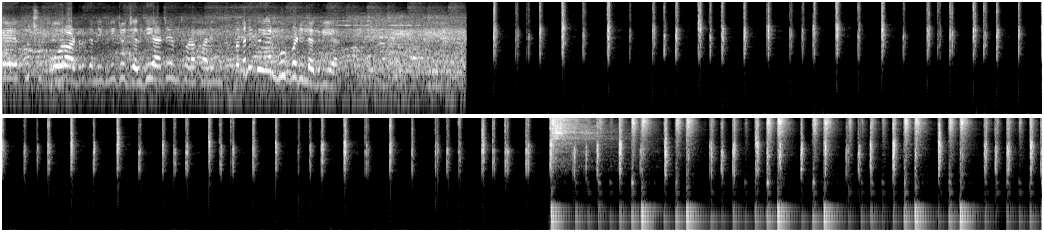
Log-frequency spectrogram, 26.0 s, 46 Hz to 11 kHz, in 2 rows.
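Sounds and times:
sharp dry percussive clicks: 6.2s - 26.0s.

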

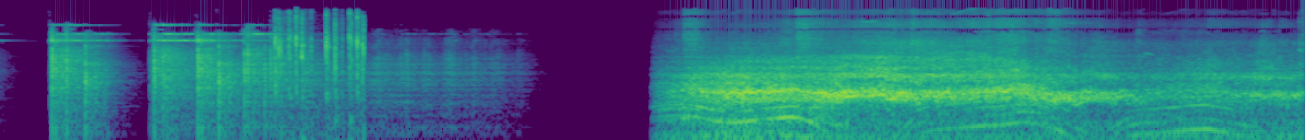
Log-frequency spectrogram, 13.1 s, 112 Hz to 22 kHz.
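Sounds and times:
engine revving: 6.6s - 13.0s.

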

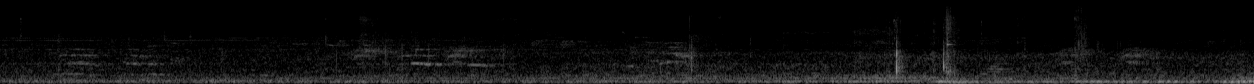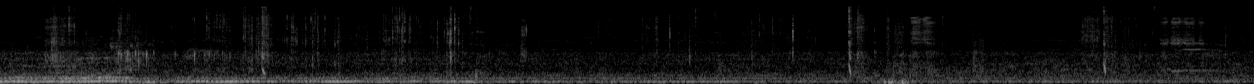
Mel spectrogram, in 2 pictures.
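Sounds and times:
cat crunching food: 13.4s - 18.0s.

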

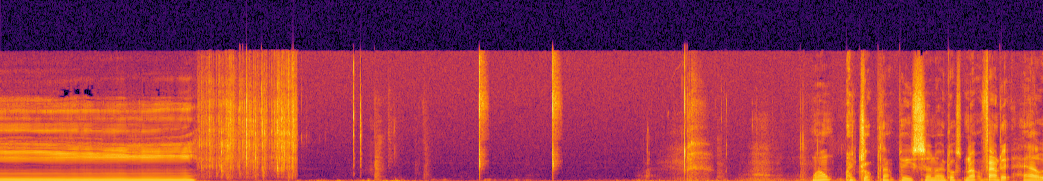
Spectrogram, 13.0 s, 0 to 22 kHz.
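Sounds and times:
man singing a long note: 0.0s - 2.7s
crinkling and rustling: 2.5s - 3.8s.

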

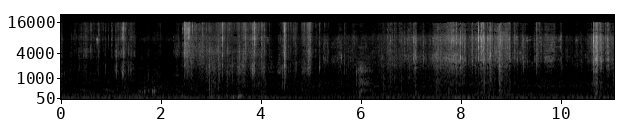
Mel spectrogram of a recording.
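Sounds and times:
leaves and twigs rustling: 0.0s - 11.0s
twigs snapping: 2.3s - 11.0s.

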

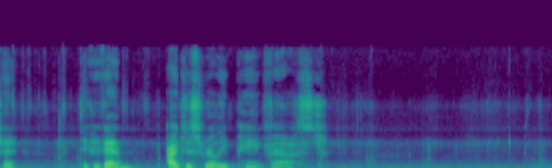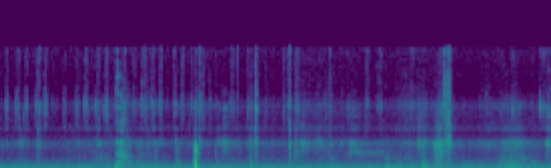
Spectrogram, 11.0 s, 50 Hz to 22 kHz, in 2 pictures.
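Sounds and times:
low background hum: 0.0s - 11.0s
paintbrush dabbing and rubbing: 4.7s - 8.9s
small ticks: 5.0s - 8.9s.

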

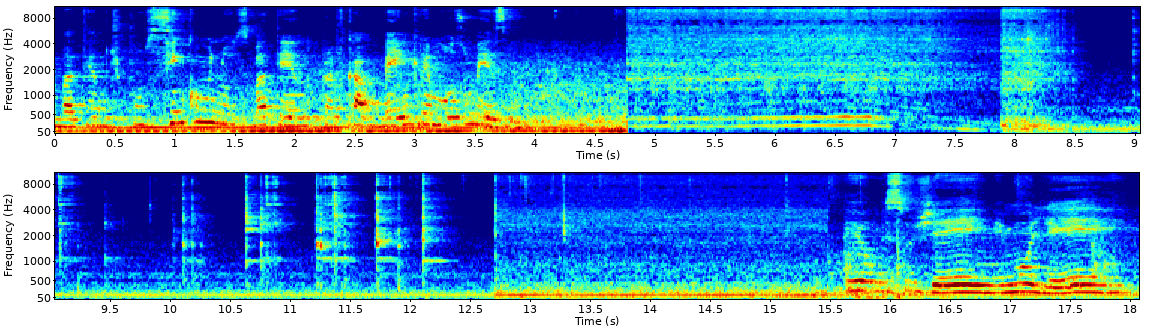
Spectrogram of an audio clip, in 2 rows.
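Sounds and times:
blender motor winding down: 4.8s - 8.6s.

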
